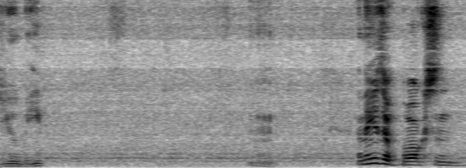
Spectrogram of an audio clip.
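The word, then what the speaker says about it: Yoobie: that's that's actually uh y o o b i e so that's but they pronounce it as you be and these are books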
